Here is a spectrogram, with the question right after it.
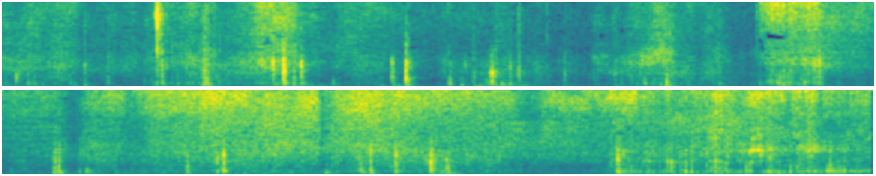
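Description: Fingertips and a palm pat, tap and rub the printed side of a large, empty pink woven plastic tote bag. The hollow bag gives soft, dull thumps mixed with dry, crinkly scratching and bright rustle.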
